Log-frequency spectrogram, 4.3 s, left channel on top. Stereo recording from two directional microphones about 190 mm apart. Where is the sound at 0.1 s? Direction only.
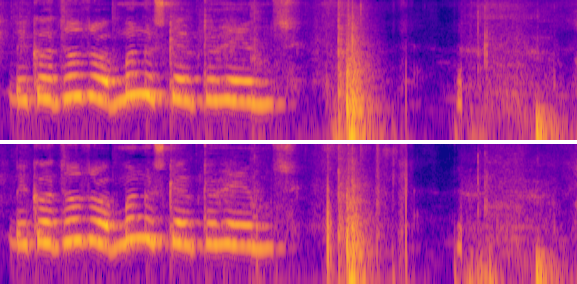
5° left (ahead or behind).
